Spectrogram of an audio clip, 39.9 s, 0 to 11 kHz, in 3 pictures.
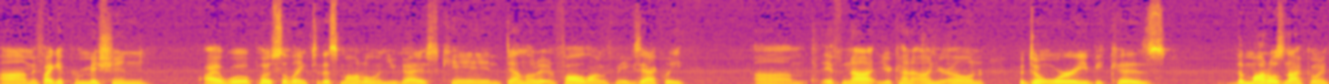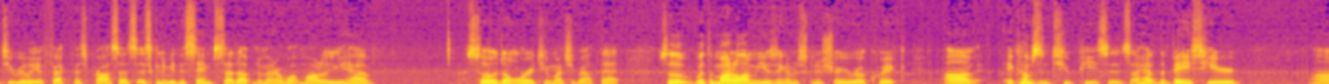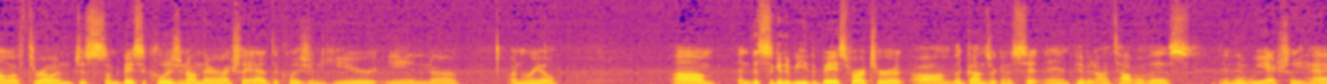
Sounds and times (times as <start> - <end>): Speech: 0.0 - 6.9, 7.6 - 11.7, 12.3 - 17.1, 17.8 - 25.7, 26.4 - 32.2, 33.3 - 39.8.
